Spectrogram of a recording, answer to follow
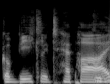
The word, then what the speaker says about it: Göbekli Tepe: Göbekli Tepe. Göbekli That's Tepe. the one. Yeah, that's the one. Idiots try to say words. Yeah. I think you'll find it's pronounced Göbekli Tepe.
